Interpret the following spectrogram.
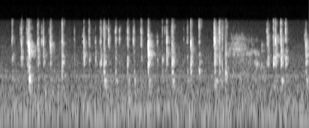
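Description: Computer keyboard typing: short runs of quick keystrokes with brief pauses between the runs.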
